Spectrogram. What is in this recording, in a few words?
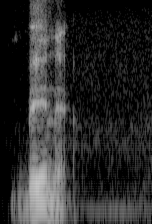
"Gut", "bene"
